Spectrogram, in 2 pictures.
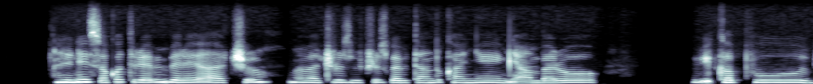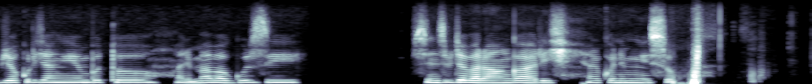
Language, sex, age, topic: Kinyarwanda, female, 25-35, finance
